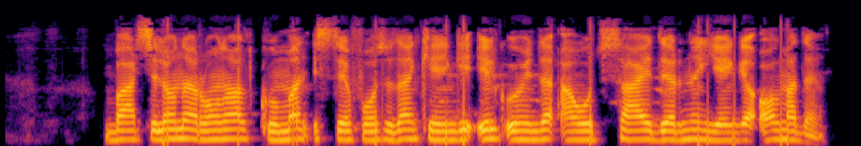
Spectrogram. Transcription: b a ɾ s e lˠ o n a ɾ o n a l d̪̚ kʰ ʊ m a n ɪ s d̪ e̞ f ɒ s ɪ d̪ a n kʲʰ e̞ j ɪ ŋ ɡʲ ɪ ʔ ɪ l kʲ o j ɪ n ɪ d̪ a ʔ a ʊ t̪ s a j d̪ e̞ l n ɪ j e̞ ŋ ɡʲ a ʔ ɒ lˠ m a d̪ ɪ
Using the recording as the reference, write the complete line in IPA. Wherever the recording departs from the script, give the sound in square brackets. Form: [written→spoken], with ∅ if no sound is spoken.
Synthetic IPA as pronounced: b a ɾ s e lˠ o n a ɾ o n a l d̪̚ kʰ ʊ m a n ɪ s [d̪→t̪] e̞ f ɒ s ɪ d̪ a n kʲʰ e̞ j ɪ ŋ ɡʲ ɪ ʔ ɪ l kʲ o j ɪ n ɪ d̪ a ʔ a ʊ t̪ s a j d̪ e̞ [l→ɾ] n ɪ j e̞ ŋ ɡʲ a ʔ ɒ lˠ m a d̪ ɪ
